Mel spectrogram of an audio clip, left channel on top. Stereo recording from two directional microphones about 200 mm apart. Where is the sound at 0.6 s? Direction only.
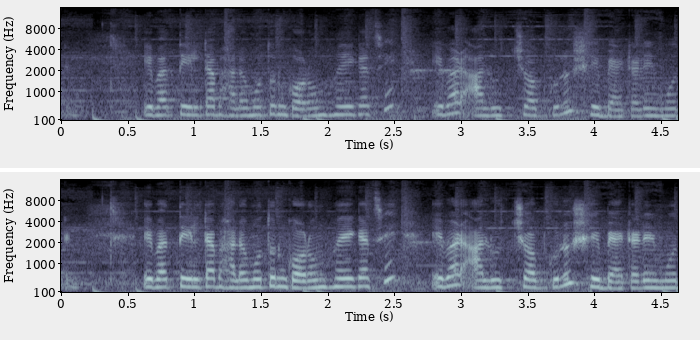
15° right (ahead or behind).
